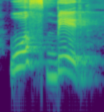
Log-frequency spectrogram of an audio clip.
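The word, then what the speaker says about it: واصبر: വസ്ബിർ, ഇവിടെ വാവിൻ്റെ ഉച്ചാരണം നമ്മൾ പറഞ്ഞതാണ്. ചുണ്ടിനെ സർക്കിളാക്കി പിടിച്ചിട്ട് വേണം വാ ഉച്ചരിക്കാൻ.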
